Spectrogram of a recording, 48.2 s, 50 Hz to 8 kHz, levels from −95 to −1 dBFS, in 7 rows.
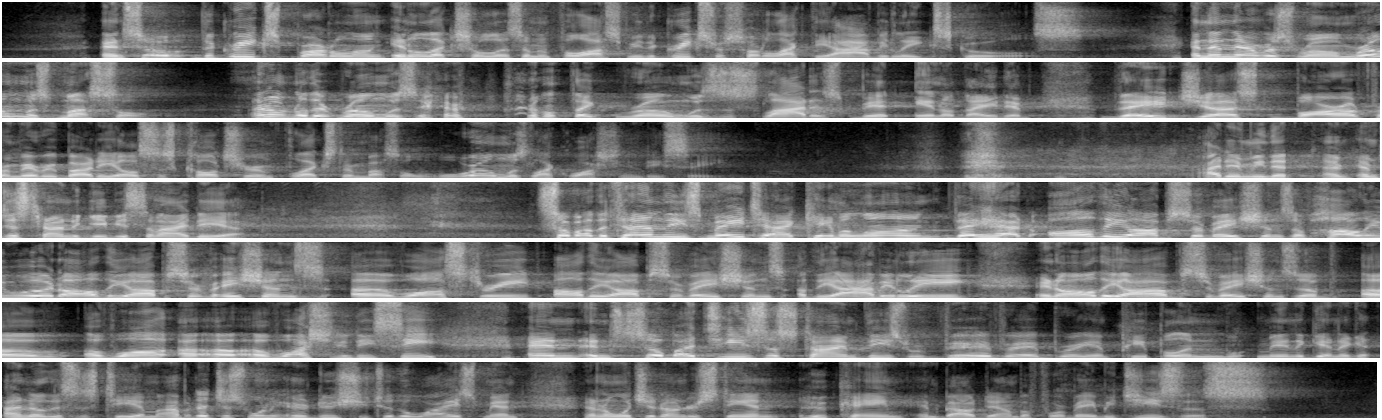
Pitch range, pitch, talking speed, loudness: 150-210 Hz, 175 Hz, 190 wpm, -20 LUFS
